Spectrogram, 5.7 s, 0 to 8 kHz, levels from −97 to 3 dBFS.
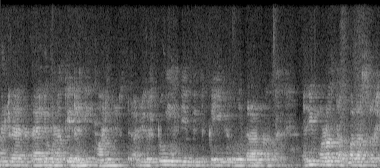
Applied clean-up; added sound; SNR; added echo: neural separator model SepFormer DNS4.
